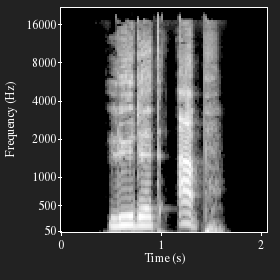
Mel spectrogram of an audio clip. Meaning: second-person plural subjunctive II of abladen
- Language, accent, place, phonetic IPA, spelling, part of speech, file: German, Germany, Berlin, [ˌlyːdət ˈap], lüdet ab, verb, De-lüdet ab.ogg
